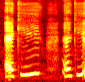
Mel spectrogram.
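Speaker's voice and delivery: high-pitched searching call; questioning call. Acted. Penta all alone looking for the egg, questioning call. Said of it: "He's asking".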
